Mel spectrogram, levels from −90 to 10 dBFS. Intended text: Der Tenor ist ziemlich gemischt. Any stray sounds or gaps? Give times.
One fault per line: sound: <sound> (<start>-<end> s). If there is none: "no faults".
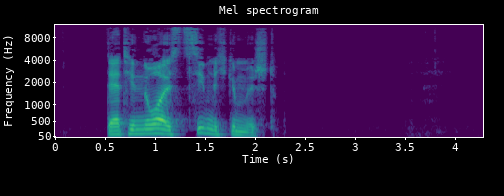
no faults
